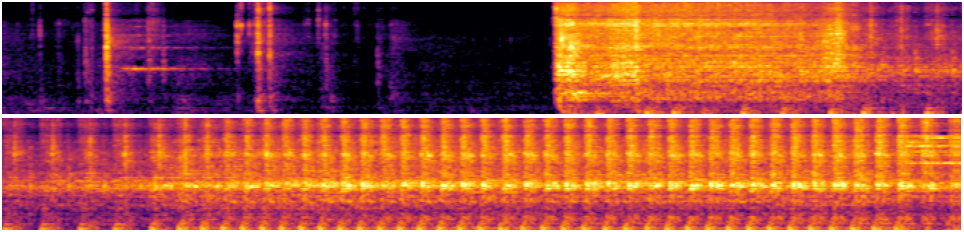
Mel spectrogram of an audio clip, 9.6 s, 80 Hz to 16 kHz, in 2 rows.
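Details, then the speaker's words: 2004 Can-Am Outlander 400 single-cylinder ATV engine fires up with a loud fast metallic clatter over the exhaust: stretched cam chain slapping, tensioner maxed out and unable to control it. "It's maxed out. Can't control the chain anymore. The chain starts slapping and making that noise."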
